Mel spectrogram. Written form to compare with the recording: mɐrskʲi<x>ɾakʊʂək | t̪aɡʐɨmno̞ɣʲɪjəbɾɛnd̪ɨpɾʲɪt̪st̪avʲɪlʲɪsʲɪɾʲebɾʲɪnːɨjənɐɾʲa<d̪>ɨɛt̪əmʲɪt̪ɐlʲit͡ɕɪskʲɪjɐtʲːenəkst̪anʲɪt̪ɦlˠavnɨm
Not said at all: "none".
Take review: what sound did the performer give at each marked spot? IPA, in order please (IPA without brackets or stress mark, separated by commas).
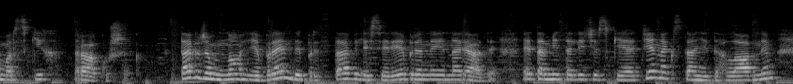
x, d̪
